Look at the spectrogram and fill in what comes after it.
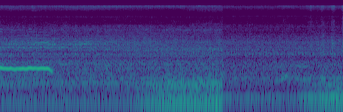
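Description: A car engine idles, heard from inside the cabin as a steady low rumble that shifts abruptly a little over three seconds in. A steady tone sounds for the first second, then stops.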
